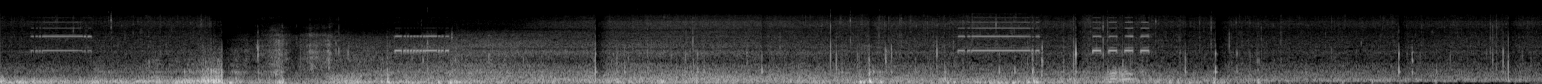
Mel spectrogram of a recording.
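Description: Handheld metal-detecting pinpointer beeping in short, even tones as it is held to dug soil: a beep at the start, another about 4 s in, a longer one about 10 s in, then three quick beeps, the sign that it is closing in on metal in the clump. Wind rumbles on the microphone throughout, with rustling of gloves and soil, and the wind eases near the end.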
